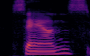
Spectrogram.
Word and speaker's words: Sans: character who won was Sans from undertale I think that's how you pronounce the name I'm assuming it's like Sans like sans-serif but yeah Sans from undertale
